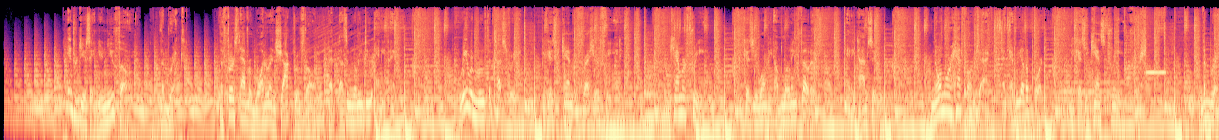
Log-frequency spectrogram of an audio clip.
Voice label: Asian English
